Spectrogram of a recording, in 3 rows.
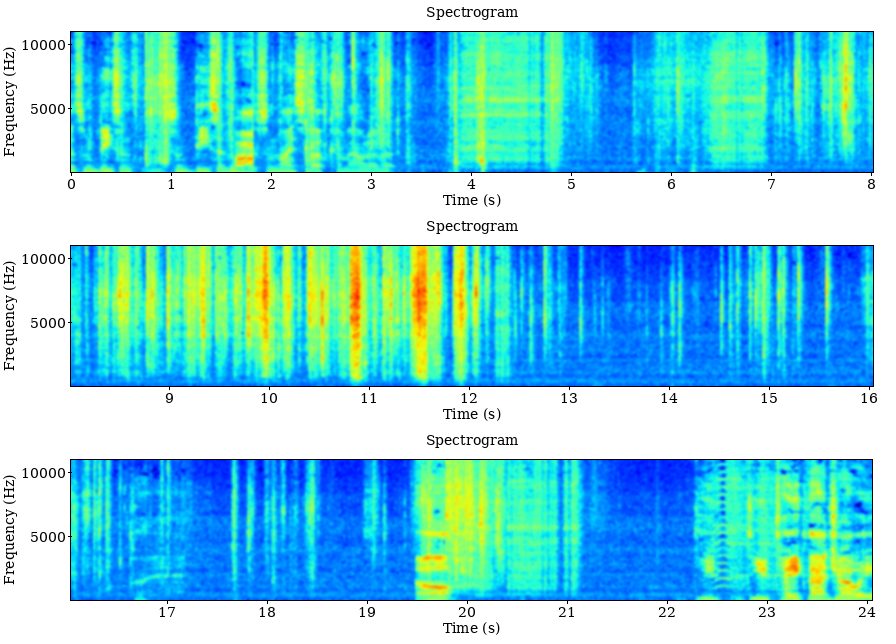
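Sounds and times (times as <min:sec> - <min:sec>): faint steady hum: 0:00.0 - 0:24.0
foil wrapper tearing and crinkling: 0:06.0 - 0:16.7, 0:17.8 - 0:21.1.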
